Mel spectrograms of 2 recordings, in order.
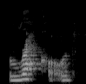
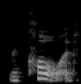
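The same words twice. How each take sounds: First: The stress is on the first syllable. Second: The stress is on the second syllable. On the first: It is a noun meaning a music disc. "the first syllable is the strong one" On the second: It is a verb meaning to register. "it's pronounced record"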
